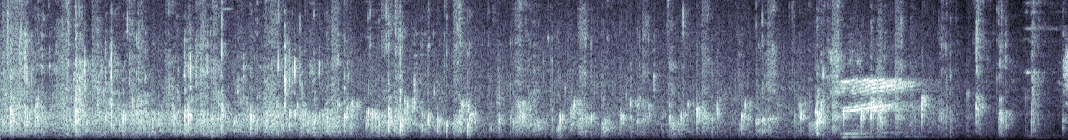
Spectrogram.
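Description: A crowd applauds and the applause fades.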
